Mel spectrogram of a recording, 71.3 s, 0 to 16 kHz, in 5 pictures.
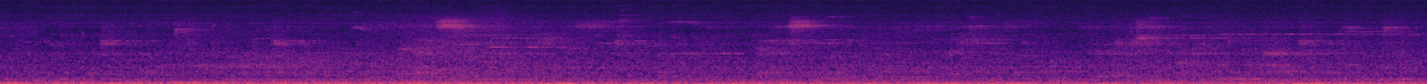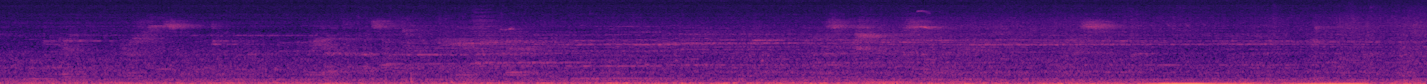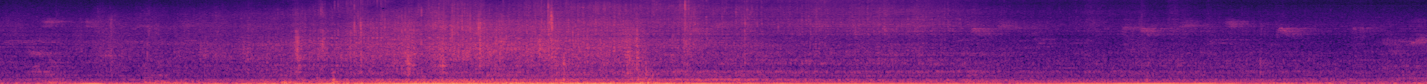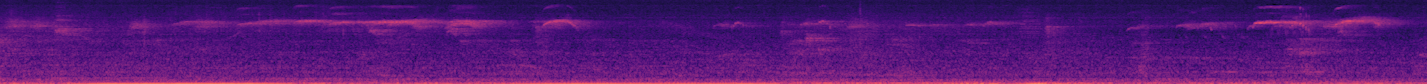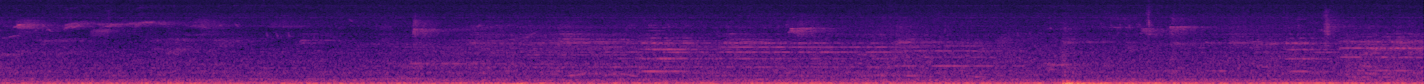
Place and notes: from/behind window, Mladinska, Maribor, Slovenia - nostalgia
swallows, pigeons, blackbirds, cafetiera, cars, song from a radio
10 May 2013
